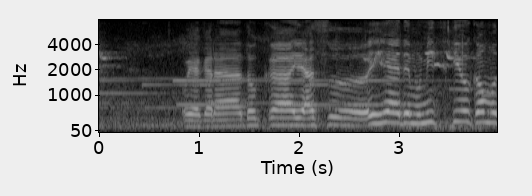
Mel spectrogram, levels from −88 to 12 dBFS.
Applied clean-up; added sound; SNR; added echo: none; Bird vocalization, bird call, bird song; 14 dB; none.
